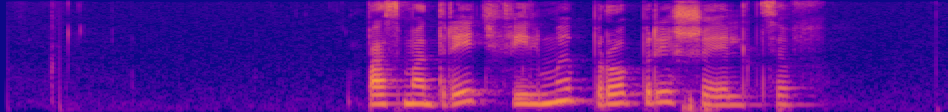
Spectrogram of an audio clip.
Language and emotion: Russian, neutral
